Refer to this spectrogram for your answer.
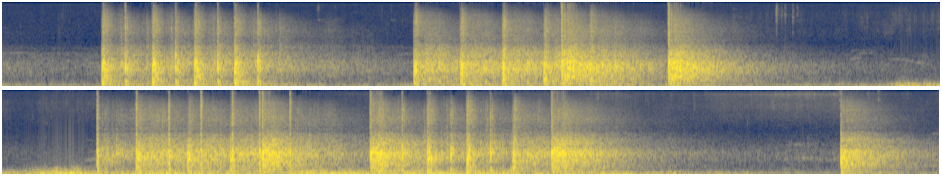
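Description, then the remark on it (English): Bursts of rapid automatic gunfire using dummy rounds, not live fire, crack out repeatedly and loudly during a military training exercise as teams take a town in an urban setting, with short pauses between volleys and a low rumble underneath. “But it's an intense operation nonetheless as teams take the town and gunfire is exchanged.”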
